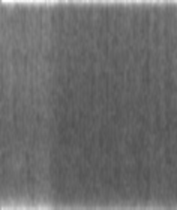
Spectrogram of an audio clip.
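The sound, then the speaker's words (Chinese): Applause from an audience at a live event, a dense, steady hiss of many clapping hands that swells slightly louder after the first half second and holds evenly to the end, with no voices over it. “鼓掌。”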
